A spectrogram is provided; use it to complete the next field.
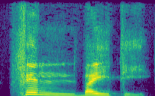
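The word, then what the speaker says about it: في البيت: In the same way, ba is qamariya from huruf al qamariya. So lam is pronounced here. Fil bayti.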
